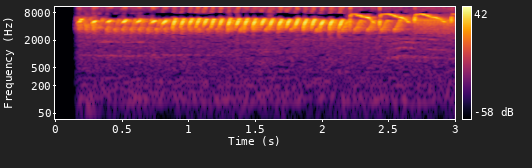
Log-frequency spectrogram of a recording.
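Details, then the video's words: Loper canary singing an ornamented song: a rapid, even trill of high clipped notes, about twelve per second, then sliding whistled phrases at the end, over a low background rumble. "KENARI LOPER TAPI CENGKOK LAGUNYA BIKIN TERPESONA"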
